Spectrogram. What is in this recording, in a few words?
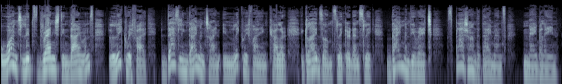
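belgian accent, voiceovers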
